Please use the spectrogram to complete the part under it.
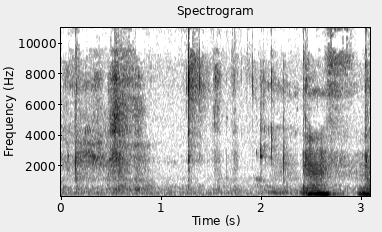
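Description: Close crunchy chewing with several crisp bites, followed by a voice speaking briefly near the end.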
